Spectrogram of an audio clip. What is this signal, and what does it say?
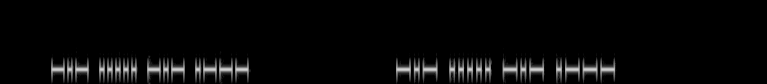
Morse code, heard as a keyed tone, about 28 wpm, 700 Hz. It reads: K5KJ K5KJ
